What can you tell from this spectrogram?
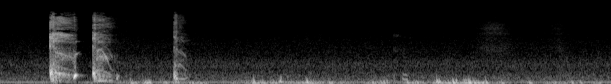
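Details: Woman coughing at night and unable to stop: two sharp coughs, then a softer third, followed by quiet room noise.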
